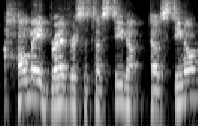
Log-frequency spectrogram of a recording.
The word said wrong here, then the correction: Totino's: rolls. Is that, am I saying that right? – Totino's pizza rolls.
